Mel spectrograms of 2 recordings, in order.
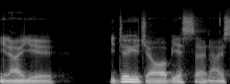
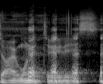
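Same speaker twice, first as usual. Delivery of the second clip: mock tearful pleading voice. Retelling a first phone call home to mum and dad: retelling own tearful plea. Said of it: "bursting into tears and just being like".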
